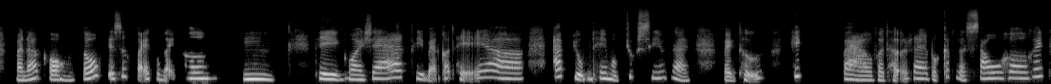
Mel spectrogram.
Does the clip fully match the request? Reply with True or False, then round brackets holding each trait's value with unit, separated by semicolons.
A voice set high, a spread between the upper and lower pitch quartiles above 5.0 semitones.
False (265 Hz; 4.0 semitones)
